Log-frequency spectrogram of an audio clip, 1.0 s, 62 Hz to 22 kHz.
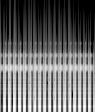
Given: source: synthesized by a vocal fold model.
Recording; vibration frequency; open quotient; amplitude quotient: sustained vowel; 20 Hz; 0.3; 1.1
